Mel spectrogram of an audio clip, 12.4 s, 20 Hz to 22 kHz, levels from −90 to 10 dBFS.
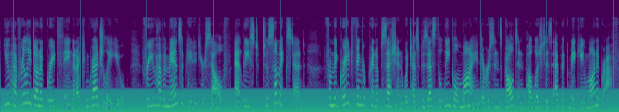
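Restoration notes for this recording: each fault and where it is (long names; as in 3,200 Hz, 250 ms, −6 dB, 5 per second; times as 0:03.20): mains buzz 50 Hz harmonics 16 −31 dBFS
scratch tick 45 rpm −11 dBFS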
